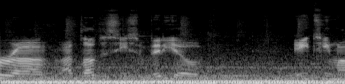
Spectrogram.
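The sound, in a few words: Ford Tremor truck driving on the highway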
